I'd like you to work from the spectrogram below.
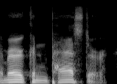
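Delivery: put-on US-style American accent. Repeating the phrase, saying it in an American accent. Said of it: "I should say that in an American accent".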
